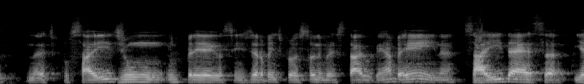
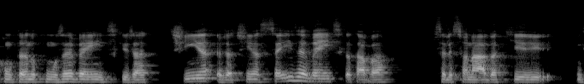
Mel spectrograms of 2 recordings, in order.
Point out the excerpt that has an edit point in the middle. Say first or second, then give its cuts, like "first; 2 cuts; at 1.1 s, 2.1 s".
first; 2 cuts; at 1.1 s, 4.5 s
